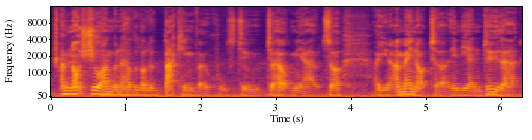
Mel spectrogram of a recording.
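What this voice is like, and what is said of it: Slightly hoarse voice. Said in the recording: “as you can probably hear now, my voice is getting a little bit hoarse”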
